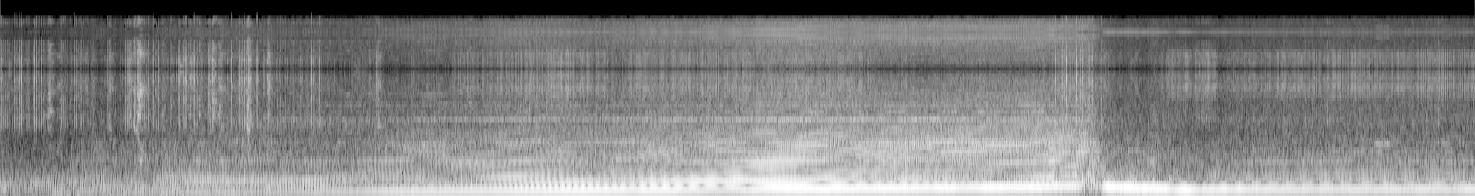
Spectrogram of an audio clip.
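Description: Renault Clio RS rally car's four-cylinder engine heard from inside the cabin, pulling through a gear with the revs rising steadily for about eight seconds. A gear change then drops the revs sharply, and the engine runs on at a steady pitch.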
